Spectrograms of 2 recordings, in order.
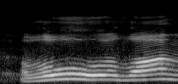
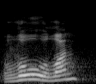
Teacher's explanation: tanwin bertemu dengan dha, kita kena dengung dia dengung yang tebal. Pasal apa? Pasal dha tu tebal.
